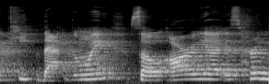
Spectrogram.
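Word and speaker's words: Aaria: Her name is Aria. It's spelled A-A-R-I-A.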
